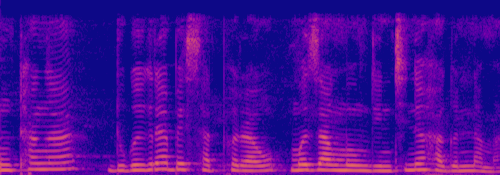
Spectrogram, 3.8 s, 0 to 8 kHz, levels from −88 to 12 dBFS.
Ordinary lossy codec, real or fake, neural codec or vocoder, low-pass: none; real; none; 7.2 kHz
